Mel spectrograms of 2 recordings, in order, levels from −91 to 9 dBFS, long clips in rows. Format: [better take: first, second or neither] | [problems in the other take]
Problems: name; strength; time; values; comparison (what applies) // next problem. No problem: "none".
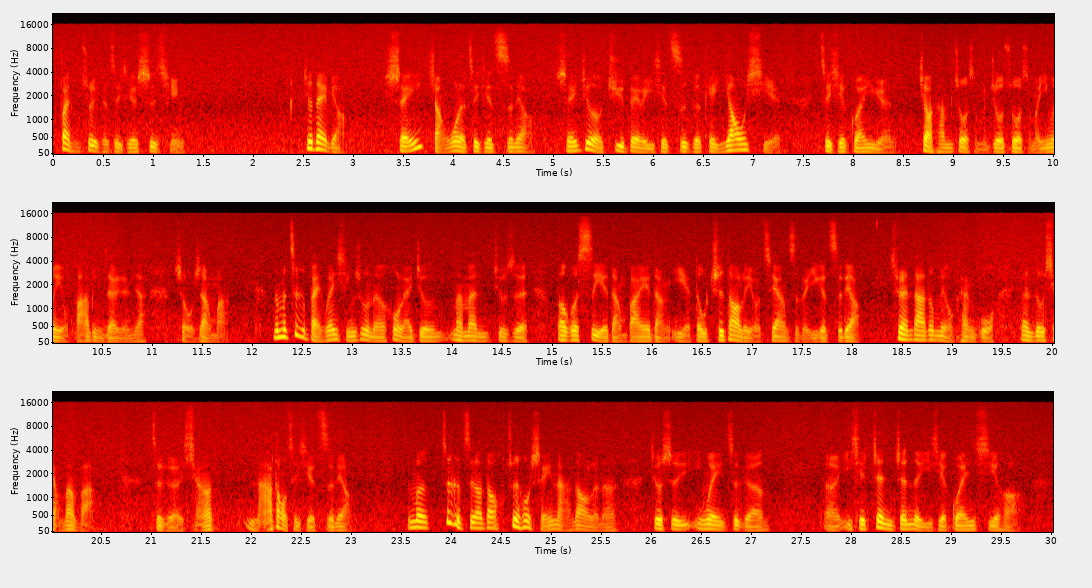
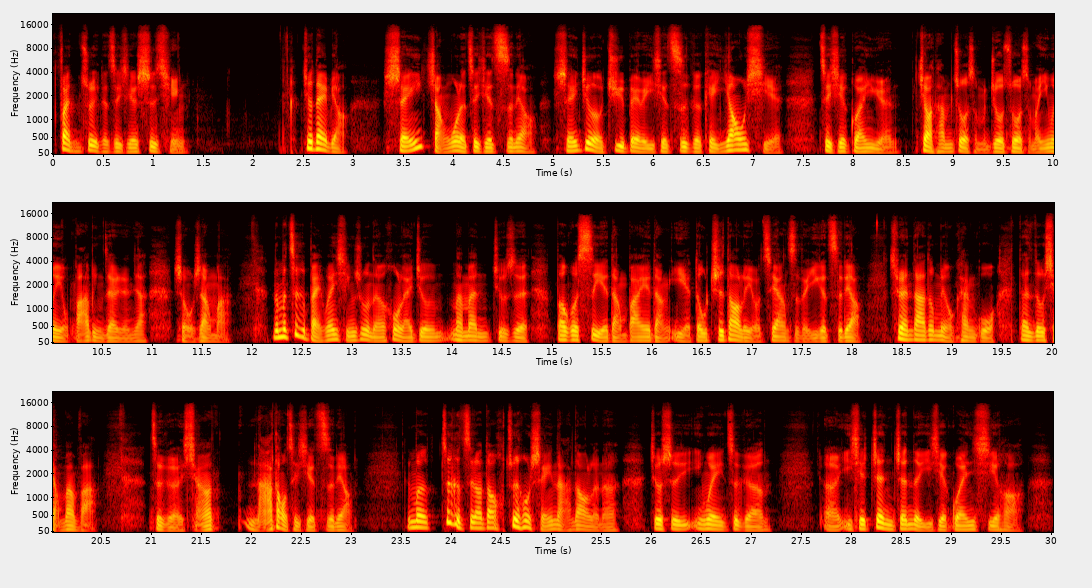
second | hiss; noticeable; throughout; 15 dB below the speech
